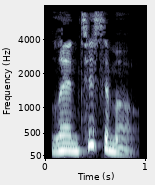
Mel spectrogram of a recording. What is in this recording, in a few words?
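"lentissimo", British English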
